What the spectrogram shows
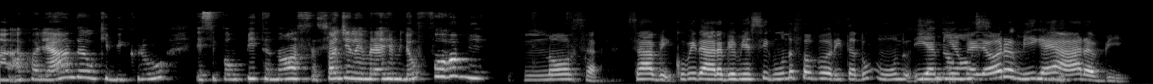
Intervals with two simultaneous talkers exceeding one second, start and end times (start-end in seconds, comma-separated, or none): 9.4-10.7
